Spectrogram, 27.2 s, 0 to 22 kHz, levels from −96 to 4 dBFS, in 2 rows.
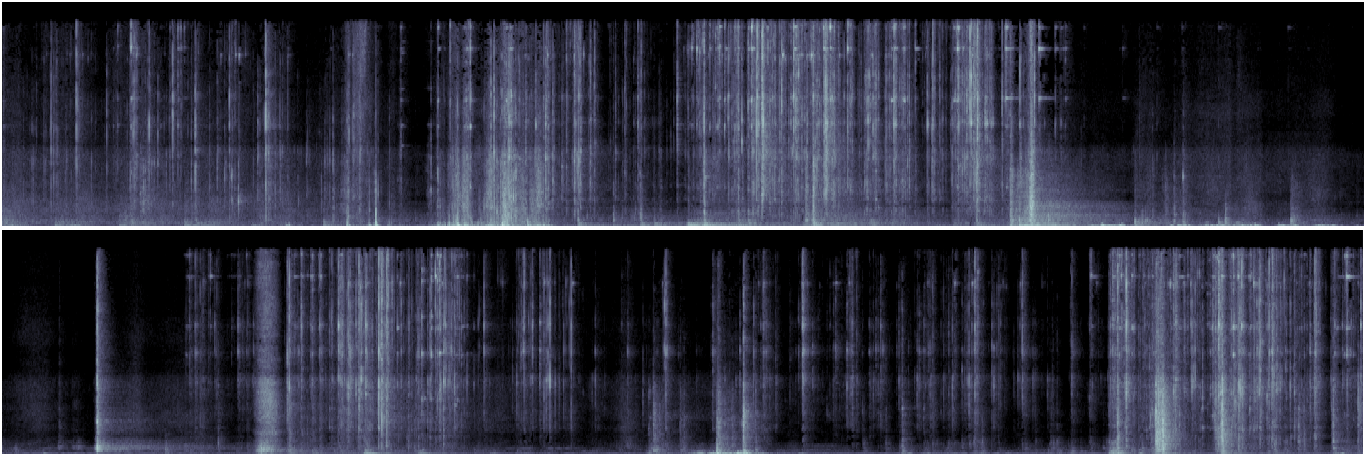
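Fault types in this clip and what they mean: No technical faults can be heard anywhere in these sounds. There is nothing to list for any part of the recording.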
